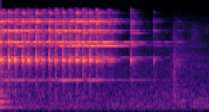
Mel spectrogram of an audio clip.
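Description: A bell ringing in a fast continuous trill, high and bright, that stops about a second in.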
